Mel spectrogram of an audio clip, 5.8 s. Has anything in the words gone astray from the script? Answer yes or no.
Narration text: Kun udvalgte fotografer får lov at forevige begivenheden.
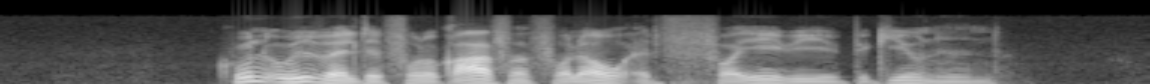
no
